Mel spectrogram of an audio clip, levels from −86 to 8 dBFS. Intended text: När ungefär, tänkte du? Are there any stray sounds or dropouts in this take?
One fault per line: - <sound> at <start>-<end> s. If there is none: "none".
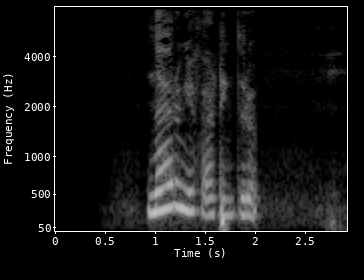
none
